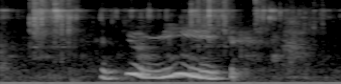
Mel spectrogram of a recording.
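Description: A dog whines and howls with a rising and falling pitch.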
